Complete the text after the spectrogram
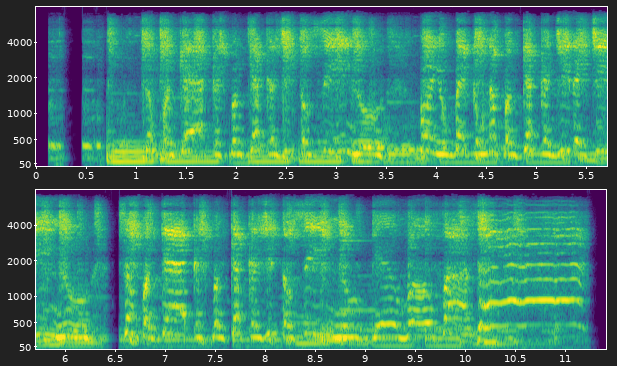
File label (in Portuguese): dublado br; panqueca de toucinho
